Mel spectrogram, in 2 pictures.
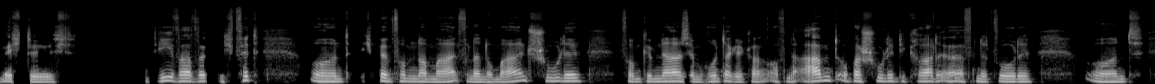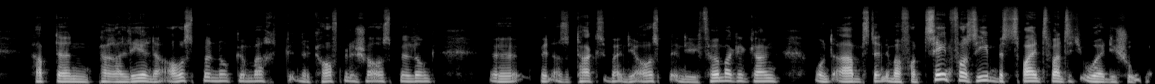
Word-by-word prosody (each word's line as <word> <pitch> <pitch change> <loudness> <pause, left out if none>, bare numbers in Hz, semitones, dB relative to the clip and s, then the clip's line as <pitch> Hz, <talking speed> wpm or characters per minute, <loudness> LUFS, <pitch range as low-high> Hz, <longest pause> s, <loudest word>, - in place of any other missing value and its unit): Richtig. 120 -3 -1 0.8
Die 165 +1 0
war 145 -2 +2
wirklich 145 0 -3
fit. 190 +2 -2 0.5
Und 130 -5 +1
ich - - -13
bin 155 -5 +4
vom 135 -1 -3
normal 130 +1 +2
von 135 - -8
der 125 -1 +2
normalen 120 +9 0
Schule 155 -2 0 0.3
vom 130 -3 -4
Gymnasium 135 0 +2
runtergegangen 130 -1 -2
auf - - -7
'ne - - -5
Abendoberschule, 155 -2 +2
die 135 +1 -11
grade 140 +3 0
eröffnet 125 -1 -2
wurde 130 -2 +1 0.5
und 125 -2 -2 0.4
habe 135 0 -2
dann 130 -4 +2
parallel 130 +2 +3
'ne 125 - -3
Ausbildung 155 +2 -1
gemacht, 150 -1 -5
'ne 130 -6 -8
kaufmännische 145 +3 -3
Ausbildung. 145 -1 -2 0.5
Äh, 130 -4 0 0.2
bin 135 -2 -2
also 125 -6 -7
tagsüber 140 0 -2
in - - -6
die 130 - -4
aus 145 +1 -1
in 130 - -6
die 115 -3 -5
Firma 155 +7 +4
gegangen 145 -2 0 0.3
und 140 -5 -1
abends 130 -3 +3
dann 150 - 0
immer 130 -3 +3
von 120 -1 -3
18:50 185 - +5
bis - - 0
22:00 140 -2 +4
in 115 - -4
die 120 - -5
Schule. 210 - -4
140 Hz, 145 wpm, -24 LUFS, 125-150 Hz, 0.8 s, 18:50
